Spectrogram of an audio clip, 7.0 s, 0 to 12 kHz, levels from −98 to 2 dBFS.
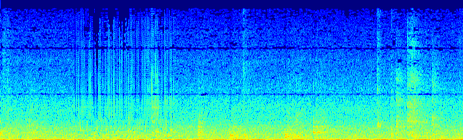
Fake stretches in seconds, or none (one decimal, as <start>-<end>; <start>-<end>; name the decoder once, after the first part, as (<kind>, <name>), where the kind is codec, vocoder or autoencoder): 1.1-2.6 (vocoder, BigVGAN v2)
